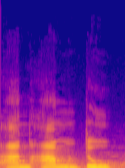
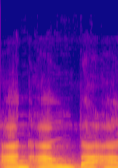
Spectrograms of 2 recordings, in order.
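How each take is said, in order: First: The word ends with a u vowel. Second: The word ends with an a vowel.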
